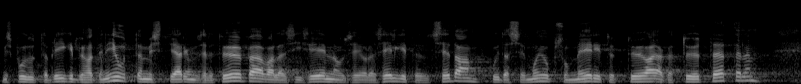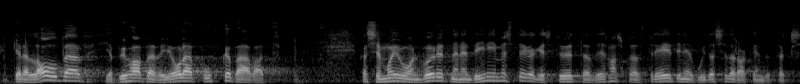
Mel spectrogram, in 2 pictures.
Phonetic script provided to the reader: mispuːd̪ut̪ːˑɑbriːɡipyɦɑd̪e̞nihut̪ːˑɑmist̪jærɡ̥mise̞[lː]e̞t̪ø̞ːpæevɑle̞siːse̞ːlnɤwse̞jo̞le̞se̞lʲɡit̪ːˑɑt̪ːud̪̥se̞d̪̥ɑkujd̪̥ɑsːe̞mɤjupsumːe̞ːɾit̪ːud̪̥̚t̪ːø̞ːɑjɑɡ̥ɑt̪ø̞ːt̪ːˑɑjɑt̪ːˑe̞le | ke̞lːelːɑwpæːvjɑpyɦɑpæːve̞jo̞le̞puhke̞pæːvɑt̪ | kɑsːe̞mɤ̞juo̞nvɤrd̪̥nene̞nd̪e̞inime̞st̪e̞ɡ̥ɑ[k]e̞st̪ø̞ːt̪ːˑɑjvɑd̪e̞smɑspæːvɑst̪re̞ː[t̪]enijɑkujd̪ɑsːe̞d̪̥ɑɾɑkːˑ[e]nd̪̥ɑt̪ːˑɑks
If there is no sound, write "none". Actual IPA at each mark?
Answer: l, k, d̪, e

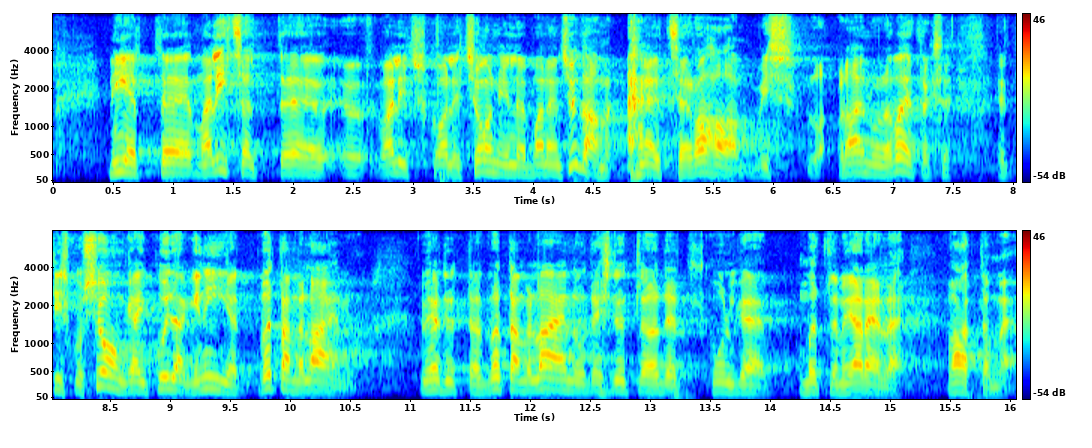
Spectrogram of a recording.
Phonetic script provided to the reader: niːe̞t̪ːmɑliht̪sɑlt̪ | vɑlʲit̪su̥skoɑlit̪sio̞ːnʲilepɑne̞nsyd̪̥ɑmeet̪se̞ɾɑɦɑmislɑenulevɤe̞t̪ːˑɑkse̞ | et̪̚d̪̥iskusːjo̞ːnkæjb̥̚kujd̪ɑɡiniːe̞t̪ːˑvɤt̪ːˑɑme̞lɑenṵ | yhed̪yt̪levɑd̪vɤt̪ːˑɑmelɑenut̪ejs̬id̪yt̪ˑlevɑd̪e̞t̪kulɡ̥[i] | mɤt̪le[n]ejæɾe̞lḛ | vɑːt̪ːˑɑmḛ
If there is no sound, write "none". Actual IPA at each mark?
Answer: e, m

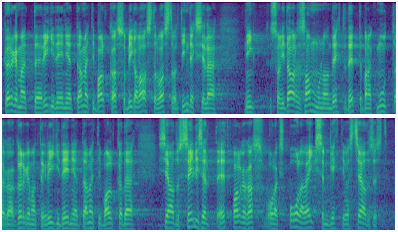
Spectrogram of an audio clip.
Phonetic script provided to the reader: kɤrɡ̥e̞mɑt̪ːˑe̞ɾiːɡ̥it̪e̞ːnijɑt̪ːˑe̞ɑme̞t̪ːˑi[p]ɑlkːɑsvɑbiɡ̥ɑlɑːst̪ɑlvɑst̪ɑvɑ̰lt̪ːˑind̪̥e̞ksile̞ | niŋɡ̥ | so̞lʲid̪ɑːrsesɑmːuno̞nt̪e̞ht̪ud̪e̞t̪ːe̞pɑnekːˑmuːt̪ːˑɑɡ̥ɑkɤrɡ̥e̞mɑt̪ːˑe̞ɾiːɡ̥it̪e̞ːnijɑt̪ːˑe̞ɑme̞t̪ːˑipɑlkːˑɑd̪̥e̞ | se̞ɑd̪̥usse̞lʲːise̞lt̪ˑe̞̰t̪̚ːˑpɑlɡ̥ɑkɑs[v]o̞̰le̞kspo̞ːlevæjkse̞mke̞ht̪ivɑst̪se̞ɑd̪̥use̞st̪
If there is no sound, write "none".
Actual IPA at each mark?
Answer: p, v

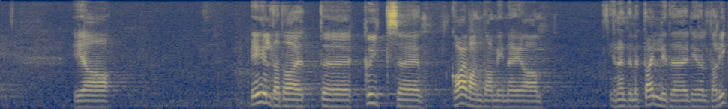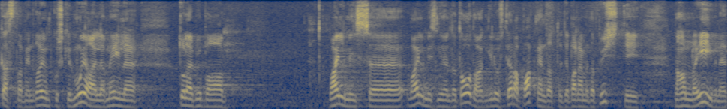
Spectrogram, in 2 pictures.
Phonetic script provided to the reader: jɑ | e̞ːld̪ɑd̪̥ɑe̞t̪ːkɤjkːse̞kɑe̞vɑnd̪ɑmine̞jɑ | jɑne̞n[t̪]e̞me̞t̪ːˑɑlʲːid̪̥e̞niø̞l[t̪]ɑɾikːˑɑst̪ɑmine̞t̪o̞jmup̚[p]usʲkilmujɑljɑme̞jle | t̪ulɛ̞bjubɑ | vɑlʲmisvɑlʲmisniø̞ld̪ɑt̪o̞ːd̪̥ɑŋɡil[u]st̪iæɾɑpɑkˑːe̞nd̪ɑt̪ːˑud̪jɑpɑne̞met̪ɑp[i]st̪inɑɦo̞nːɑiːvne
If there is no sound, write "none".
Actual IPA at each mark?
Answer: d̪, d̪, k, u, y

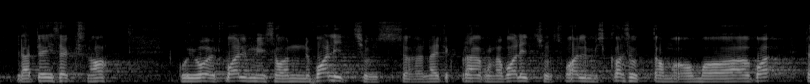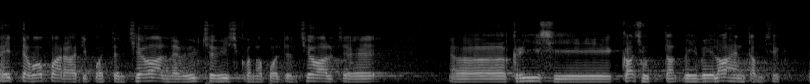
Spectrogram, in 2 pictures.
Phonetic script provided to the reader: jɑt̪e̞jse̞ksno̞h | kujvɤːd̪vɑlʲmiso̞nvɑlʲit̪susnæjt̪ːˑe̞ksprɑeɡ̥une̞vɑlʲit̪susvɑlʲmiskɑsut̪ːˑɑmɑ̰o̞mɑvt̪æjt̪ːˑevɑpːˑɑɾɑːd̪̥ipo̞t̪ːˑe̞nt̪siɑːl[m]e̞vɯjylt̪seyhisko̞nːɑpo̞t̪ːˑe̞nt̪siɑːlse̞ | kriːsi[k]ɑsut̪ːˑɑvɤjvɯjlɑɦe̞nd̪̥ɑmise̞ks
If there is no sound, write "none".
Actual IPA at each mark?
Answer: n, k

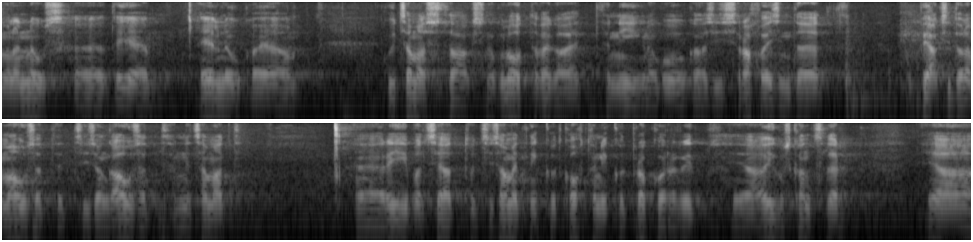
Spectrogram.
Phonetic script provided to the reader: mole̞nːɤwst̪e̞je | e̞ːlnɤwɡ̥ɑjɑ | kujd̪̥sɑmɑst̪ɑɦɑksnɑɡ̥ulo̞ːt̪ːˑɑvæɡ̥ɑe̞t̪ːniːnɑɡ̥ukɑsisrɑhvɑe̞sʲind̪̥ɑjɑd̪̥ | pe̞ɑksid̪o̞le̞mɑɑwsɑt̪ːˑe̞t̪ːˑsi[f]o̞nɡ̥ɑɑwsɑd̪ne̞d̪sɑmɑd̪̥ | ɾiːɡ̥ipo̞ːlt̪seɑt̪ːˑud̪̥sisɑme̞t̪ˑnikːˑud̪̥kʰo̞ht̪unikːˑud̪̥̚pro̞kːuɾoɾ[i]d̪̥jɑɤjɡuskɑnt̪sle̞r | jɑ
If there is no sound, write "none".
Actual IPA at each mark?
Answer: s, i

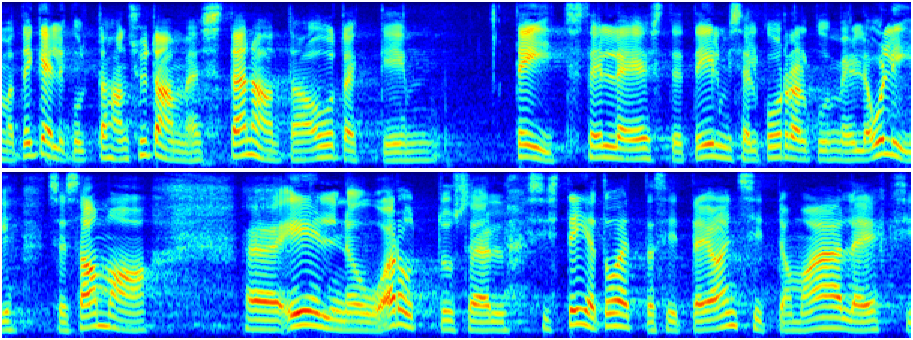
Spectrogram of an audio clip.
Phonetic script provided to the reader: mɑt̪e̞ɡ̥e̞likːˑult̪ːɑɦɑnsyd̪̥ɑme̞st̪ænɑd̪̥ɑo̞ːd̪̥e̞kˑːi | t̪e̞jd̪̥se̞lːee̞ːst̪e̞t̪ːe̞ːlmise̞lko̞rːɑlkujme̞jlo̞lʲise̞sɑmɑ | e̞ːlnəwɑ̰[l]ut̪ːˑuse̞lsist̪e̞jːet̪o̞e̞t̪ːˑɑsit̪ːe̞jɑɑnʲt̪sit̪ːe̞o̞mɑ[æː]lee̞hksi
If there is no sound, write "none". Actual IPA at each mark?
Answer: ɾ, æː

